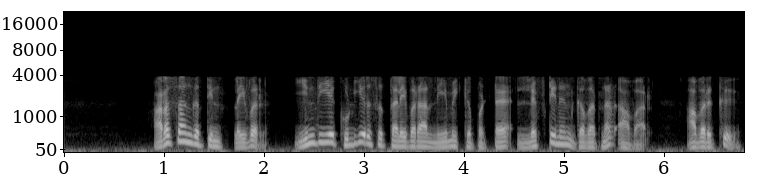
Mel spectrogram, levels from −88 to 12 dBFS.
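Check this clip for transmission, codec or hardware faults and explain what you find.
There are three packet-loss dropouts here, all on a call line where nothing gets through above 4 kHz, which fits a narrowband G.711-style codec.

Burst of packet loss, 1.6 to 1.72 s: about 100 ms never arrived, so the receiver stretched the last sound and faded it out, then jumped ahead with that stretch missing.

Short concealed packet loss at 2.86 to 2.91 s, just before "தலைவரால் நியமிக்கப்பட்ட லெஃப்டினன்ட்", and at 5.45 to 5.52 s, right after "தலைவரால் நியமிக்கப்பட்ட லெஃப்டினன்ட்": around 40 ms dropped each time. It was patched by extending the previous sound, so you hear a quick smear or wobble.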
